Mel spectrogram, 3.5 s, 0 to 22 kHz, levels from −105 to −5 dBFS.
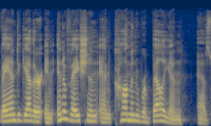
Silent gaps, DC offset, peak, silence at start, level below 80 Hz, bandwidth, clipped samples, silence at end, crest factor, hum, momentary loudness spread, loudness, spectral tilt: none; under 0.1%; -10 dBFS; 0 s; -78 dBFS; 16.5 kHz; under 0.1%; 0 s; 18 dB; none; 8 LU; -28 LUFS; -4 dB/octave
